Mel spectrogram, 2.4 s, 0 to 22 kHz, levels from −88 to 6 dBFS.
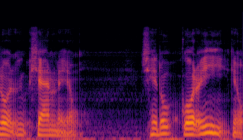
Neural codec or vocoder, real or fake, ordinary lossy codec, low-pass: autoencoder, 22.05 kHz, a latent of 192 numbers a frame, VITS, trained on many speakers; fake; none; 9.9 kHz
